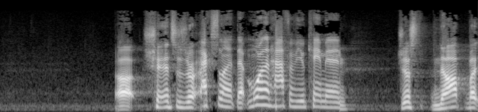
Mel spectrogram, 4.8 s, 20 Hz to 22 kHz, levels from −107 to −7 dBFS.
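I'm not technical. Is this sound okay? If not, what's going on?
No. Just after "chances are", from 2.02 to 3.40 s, there's a section at the wrong speed, likely from a player or editor running that stretch on the wrong clock. It plays 1.35 times too fast, so the speech sounds rushed and about five semitones higher.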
